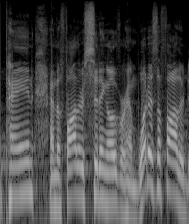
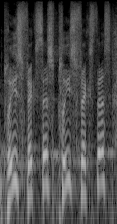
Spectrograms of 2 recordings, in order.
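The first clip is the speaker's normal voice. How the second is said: retold plea to God; 7 semitones higher, slower than usual. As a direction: replay a desperate prayer with restraint. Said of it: "crying out to God".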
